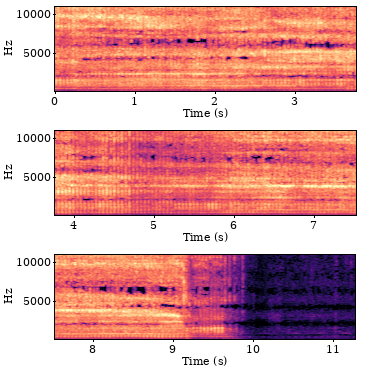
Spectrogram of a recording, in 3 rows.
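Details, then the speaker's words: Scroll saw making a roughly 90-degree turn in half-inch walnut: fast, even buzzing chatter, then it winds down and stops. Normal cutting. "now keep the pressure off the front of the blade as you're turning but keep the blade moving up and down"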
